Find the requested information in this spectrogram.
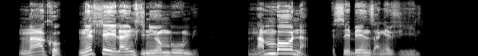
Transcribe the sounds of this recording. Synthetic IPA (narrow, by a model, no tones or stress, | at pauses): ŋakʰɔ | ŋɛɬɛlaend͡ɮʱinijom̩ɓuːmbʱi | ŋam̩ɓɔna̰ | ɛsɛβɛnd͡zʱaŋeviːli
